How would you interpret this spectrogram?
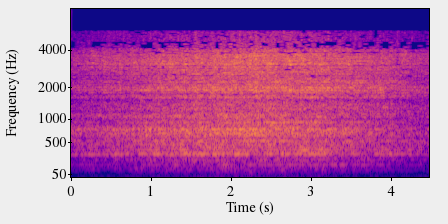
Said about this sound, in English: You are in Chicago. The elevated trains are roaring overhead.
